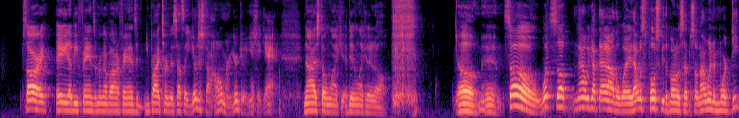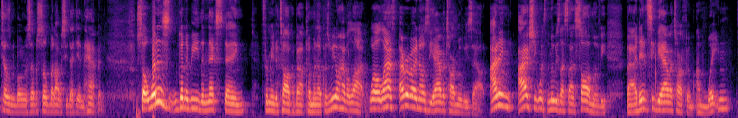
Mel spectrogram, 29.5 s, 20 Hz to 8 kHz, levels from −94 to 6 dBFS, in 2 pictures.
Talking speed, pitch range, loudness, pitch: 250 wpm, 135-185 Hz, -19 LUFS, 150 Hz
